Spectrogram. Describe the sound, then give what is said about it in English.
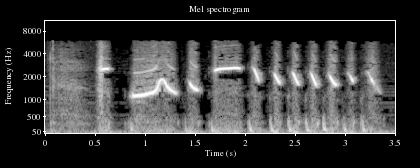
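A person whistles a birdlike tune while walking, starting with a few sliding and sustained notes, then a quick run of short, evenly spaced chirping whistles, imitating birdsong. “While I walk, I whistle and imitate the songs of birds, just as my grandmother taught me.”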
